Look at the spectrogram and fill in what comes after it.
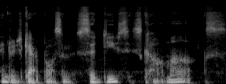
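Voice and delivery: quiet whispering. Commenting on election results as they come in, whispering. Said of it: "I'm whispering now".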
